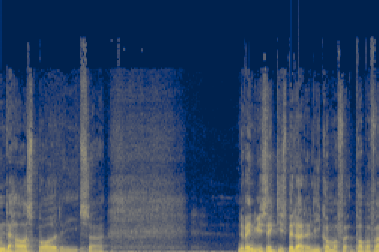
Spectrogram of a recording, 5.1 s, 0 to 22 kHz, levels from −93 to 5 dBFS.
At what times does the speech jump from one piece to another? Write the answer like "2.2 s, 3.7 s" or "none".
1.0 s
